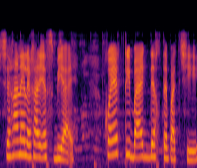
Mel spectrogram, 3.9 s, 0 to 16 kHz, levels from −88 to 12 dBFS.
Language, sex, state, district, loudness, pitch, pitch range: Bengali, female, Assam, Hailakandi, -15 LUFS, 260 Hz, 230-300 Hz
